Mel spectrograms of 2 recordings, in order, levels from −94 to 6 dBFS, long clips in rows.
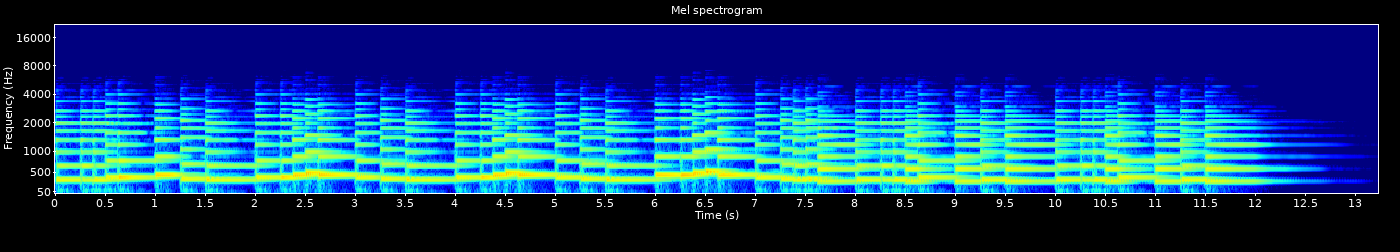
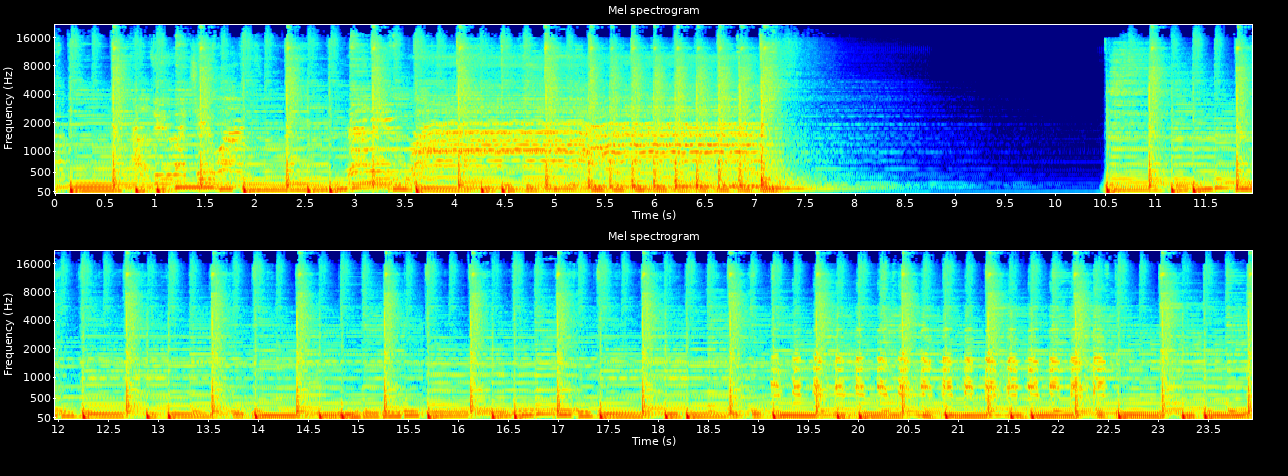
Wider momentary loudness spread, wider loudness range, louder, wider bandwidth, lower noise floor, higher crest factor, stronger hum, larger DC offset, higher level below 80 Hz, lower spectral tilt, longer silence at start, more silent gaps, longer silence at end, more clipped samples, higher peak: about the same, 6 LU vs 4 LU; second, 2 LU vs 5 LU; second, -32 LUFS vs -16 LUFS; second, 6 kHz vs over 20 kHz; first, -77 dBFS vs -67 dBFS; about the same, 14 dB vs 16 dB; second, none vs 50 Hz at -40 dBFS; neither; second, -66 dBFS vs -20 dBFS; first, -6.5 dB/octave vs -5 dB/octave; about the same, 0 s vs 0 s; neither; first, 0.9 s vs 0 s; neither; second, -18 dBFS vs 0 dBFS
